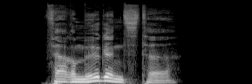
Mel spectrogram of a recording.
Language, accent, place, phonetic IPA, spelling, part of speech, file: German, Germany, Berlin, [fɛɐ̯ˈmøːɡn̩t͡stə], vermögendste, adjective, De-vermögendste.ogg
- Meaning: inflection of vermögend: 1. strong/mixed nominative/accusative feminine singular superlative degree 2. strong nominative/accusative plural superlative degree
